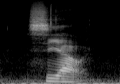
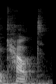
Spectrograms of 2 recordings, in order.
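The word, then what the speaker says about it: cout: write c u t how do you say that see out okay that's how I say it as well but some people say count those people I know people who say C I don't want to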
